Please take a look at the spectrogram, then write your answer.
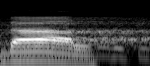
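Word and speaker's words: دال: কি আমি কি ক এর পরে কি কয় দাল খ খড়ে দাল দাল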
